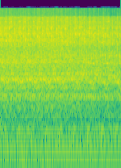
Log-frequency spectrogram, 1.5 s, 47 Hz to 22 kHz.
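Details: Ford 6.0L diesel with a new remanufactured longblock showing a head gasket leak, coolant leaks and positive crankcase pressure (blow-by): loud idle with a steady, fast clatter over a hissing top end; owner hears a knock not present on other 6.0s, cause unclear.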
